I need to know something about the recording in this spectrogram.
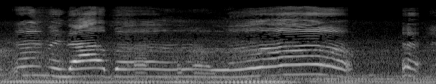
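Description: A young girl singing in long, drawn-out high notes; her voice climbs and then falls away, stopping about three and a half seconds in.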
